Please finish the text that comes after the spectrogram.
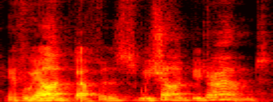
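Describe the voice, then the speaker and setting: A man's voice: on the high side, animated, moderate pace, a bit bright, pitched above the performer's own voice. A man voicing a confident eldest boy in a storybook, decisive and explanatory in manner. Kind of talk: storybook character reading. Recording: roomy, echoing voice recording.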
